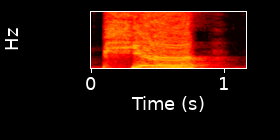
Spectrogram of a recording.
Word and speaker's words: pjur: Their name is Pure, but it's spelled P-J-U-R, so I've been pronouncing it Pajure now for about 2.5-3 weeks.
